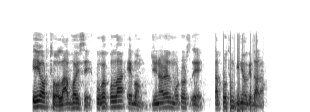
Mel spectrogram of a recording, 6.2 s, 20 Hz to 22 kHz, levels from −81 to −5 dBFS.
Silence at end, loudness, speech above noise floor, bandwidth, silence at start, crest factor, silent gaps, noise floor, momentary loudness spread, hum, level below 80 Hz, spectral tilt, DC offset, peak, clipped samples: 0.95 s; -17 LUFS; 72 dB; 7.8 kHz; 0.65 s; 16 dB; none; -88 dBFS; 9 LU; none; -50 dBFS; -6.5 dB/octave; under 0.1%; -2 dBFS; under 0.1%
